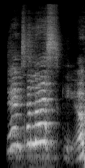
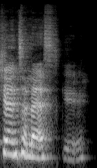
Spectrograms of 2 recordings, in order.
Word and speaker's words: Gentileschi: Gentileschi, I think that's how it's pronounced. How do you say the name again? Gentileschi.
